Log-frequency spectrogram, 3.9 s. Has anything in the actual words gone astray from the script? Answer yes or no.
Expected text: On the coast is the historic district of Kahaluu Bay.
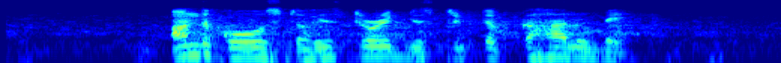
yes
